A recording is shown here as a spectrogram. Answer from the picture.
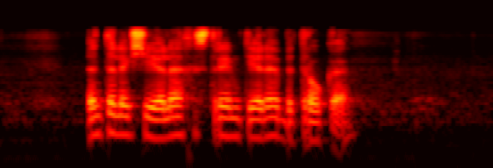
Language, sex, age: Afrikaans, male, 19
